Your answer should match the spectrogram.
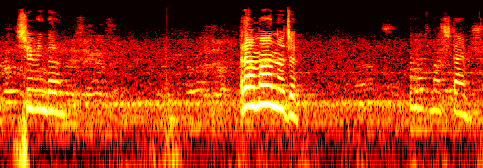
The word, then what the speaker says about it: Ramanuja: So we have Ramanuja. It's not Ramanuja. If you say Ramanuja, it means you make the second syllable short. So it's Ramanuja.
